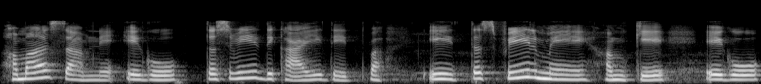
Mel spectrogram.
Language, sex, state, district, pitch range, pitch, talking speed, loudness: Bhojpuri, female, Bihar, East Champaran, 215-255 Hz, 225 Hz, 100 wpm, -13 LUFS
